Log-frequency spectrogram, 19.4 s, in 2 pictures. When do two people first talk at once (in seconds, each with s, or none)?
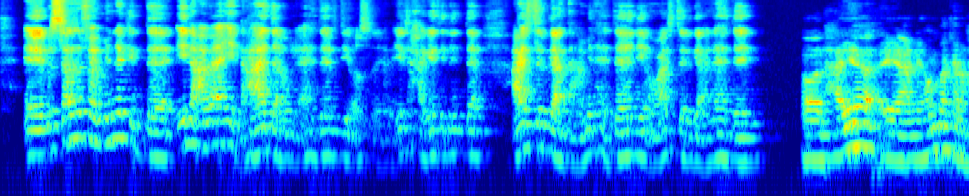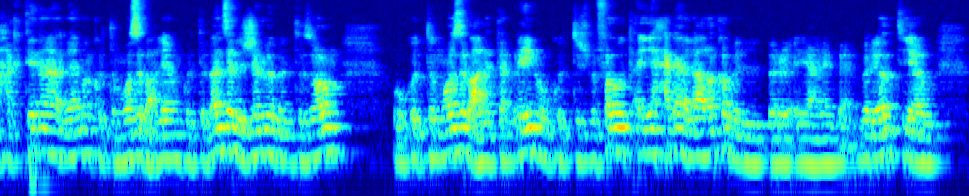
none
